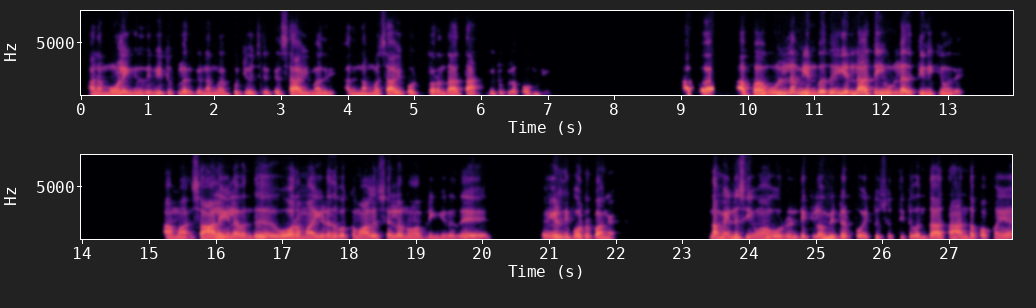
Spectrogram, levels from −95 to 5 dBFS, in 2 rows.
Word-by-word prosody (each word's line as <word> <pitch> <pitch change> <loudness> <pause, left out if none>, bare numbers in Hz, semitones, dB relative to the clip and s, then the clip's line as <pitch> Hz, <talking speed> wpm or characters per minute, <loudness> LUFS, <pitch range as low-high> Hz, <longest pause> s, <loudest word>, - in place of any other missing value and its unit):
ஆனா 120 +2 -2
மூளைங்கிறது 140 -5 -1
வீட்டுக்குள்ள 140 -6 -2
இருக்கு 100 0 -7
நம்ம 100 0 -6
பூட்டி 145 -1 -5
வச்சிருக்கிற 100 -4 -7
சாவி 115 +2 +1
மாதிரி. 95 0 -5 0.2
அது 95 - -7
நம்ம 115 +3 -5
சாவி 120 +3 +3
போட்டுத் 110 0 -6
தொறந்தா 115 +1 0 0.2
தான் - - 0 0.2
வீட்டுக்குள்ள 110 -1 -8
போக 95 0 -4
முடியும். 185 0 -12 2.1
அப்போ - - -1 0.6
அப்போ 140 +5 +2 0.3
உள்ளம் 225 +6 +5
என்பது 150 +3 +5 0.2
எல்லாத்தையும் 195 0 +5
உள்ள 150 +2 -5
அது 140 - +1
திணிக்கும் 150 - -4
அது. 85 -1 -8 2.1
ஆமா, 150 -2 -3 0.2
சாலையில 170 +8 +3
வந்து 145 +6 +1 0.4
ஓரமா 165 -1 +2 0.2
இடது 165 +3 -2
பக்கமாகச் 145 -1 -2
செல்லணும் 145 +2 -3
அப்டிங்கிறது 125 +3 -7 1.3
எழுதிப் 210 -1 +2
போட்டுருப்பாங்க. 155 - 0 1.5
நம்ம 165 +2 +2
என்ன 185 +2 +3
செய்வோம், 165 -1 -2
ஒரு 130 0 -1
2 145 +4 -3
கிலோமீட்டர் 180 +2 +3
போயிட்டு 160 +4 -2
சுத்திட்டு 160 +5 -11
வந்தா 135 +1 -1 0.2
தான் 170 +1 +2
அந்தப் 135 +1 -5
பக்கம் 150 +3 -6
145 Hz, 105 wpm, -22 LUFS, 120-170 Hz, 2.1 s, உள்ளம்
